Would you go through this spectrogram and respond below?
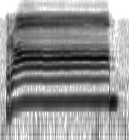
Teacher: जैसे अगर किसी को बुलाना है तो उसमें हम प्लुत स्वर का प्रयोग करते हैं, देर तक बोलते हैं, कई गुना समय लगता है।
